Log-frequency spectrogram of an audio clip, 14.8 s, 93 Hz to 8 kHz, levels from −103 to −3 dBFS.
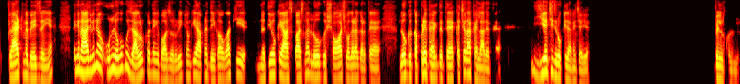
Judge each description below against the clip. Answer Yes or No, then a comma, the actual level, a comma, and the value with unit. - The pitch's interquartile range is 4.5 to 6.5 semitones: Yes, average, 4.8 semitones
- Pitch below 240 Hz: Yes, medium, 140 Hz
